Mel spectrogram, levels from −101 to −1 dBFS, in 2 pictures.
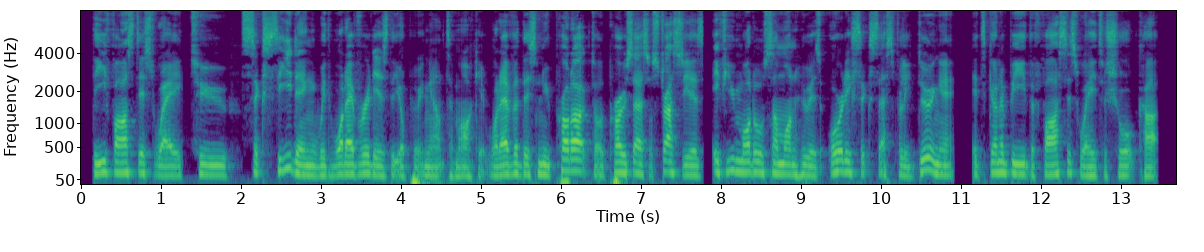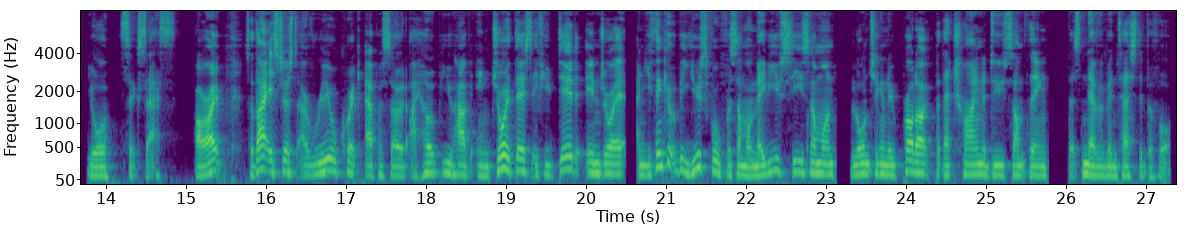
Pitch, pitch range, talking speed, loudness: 120 Hz, 110-130 Hz, 205 wpm, -29 LUFS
